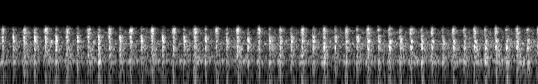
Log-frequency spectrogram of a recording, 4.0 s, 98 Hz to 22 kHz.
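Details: 1999 Ford Expedition Eddie Bauer 5.4 V8 at idle after a mechanic removed the intake manifold to replace the coolant pipe behind the water pump housing and changed spark plugs: loud, metallic knocking about three per second; engine knock, cause not found.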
